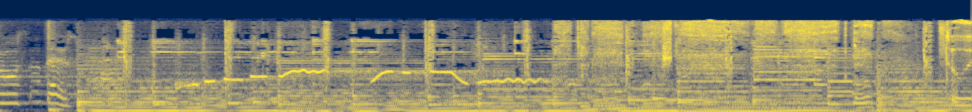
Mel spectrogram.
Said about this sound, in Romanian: Hai să ascultăm uh, piesa și radio voting după aceea.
